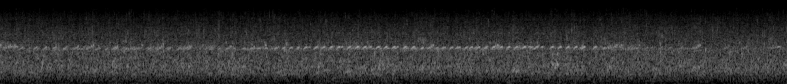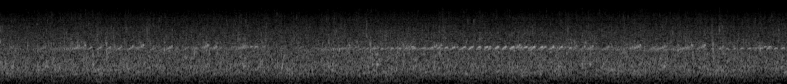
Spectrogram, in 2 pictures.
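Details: Kajika frogs singing in a clear mountain stream, a bird-like voice: long, sustained, high whistled trills rising slightly in pitch, in two bouts several seconds long, set against constant broadband rushing water.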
